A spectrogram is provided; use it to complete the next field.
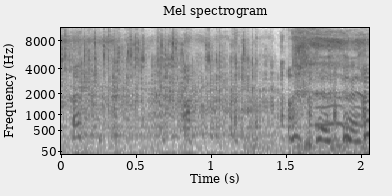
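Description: A dense, continuous clatter of 13,000 dice rolling and rattling together, loud and busy throughout, with voices or laughter rising over the noise near the end.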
